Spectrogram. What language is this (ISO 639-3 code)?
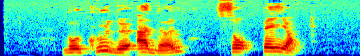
fra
